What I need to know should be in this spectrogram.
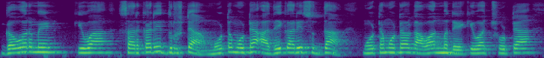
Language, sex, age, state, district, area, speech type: Marathi, male, 18-30, Maharashtra, Ratnagiri, rural, spontaneous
